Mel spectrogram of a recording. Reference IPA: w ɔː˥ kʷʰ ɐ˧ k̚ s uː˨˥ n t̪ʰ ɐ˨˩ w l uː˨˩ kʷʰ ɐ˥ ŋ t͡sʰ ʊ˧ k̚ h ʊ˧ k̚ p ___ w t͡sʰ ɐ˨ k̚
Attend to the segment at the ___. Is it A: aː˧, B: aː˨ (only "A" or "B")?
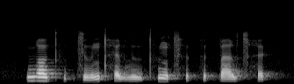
B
